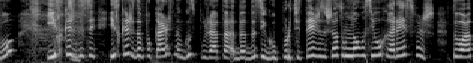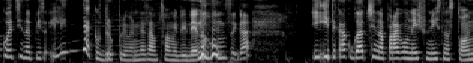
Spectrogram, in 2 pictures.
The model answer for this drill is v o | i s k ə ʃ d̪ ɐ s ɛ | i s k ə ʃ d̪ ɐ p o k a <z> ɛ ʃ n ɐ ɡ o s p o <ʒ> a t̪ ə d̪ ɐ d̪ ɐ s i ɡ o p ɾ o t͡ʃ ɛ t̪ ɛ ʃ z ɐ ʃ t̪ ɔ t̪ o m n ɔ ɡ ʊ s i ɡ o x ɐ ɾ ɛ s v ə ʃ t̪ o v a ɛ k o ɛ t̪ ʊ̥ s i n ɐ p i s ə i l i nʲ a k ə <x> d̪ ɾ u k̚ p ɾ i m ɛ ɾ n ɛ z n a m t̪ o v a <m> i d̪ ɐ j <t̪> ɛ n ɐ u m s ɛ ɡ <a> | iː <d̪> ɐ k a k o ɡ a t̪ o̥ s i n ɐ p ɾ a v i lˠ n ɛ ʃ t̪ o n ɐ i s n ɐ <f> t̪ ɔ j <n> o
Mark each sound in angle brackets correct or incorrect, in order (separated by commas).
incorrect, correct, incorrect, correct, incorrect, correct, incorrect, incorrect, correct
